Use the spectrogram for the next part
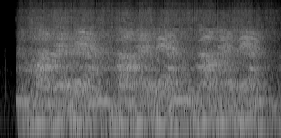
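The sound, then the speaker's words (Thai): Hundreds of young undocumented immigrants shout the chant "Home is here" in unison in front of the US Supreme Court in Washington, DC, the loud rhythmic phrases rising and falling in repeated waves that swell every second or so over a constant roar of voices. “ถ้าเสียงร้องตะโกน Home is here หรือบ้านของเราอยู่ที่นี่ดังกึกก้องไปทั่วบริเวณหน้าศาลฎีกาของสหรัฐในกรุงวอชิงตันดีซีนะคะเป็นเสียงของหนุ่มสาวหลายร้อยคนที่เข้าเมืองโดยไม่มีเอกสารถูกต้องหรือเรียกว่าเป็น Undocumented Immigrant”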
